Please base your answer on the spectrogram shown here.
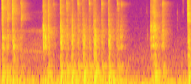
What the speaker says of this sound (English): while typing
